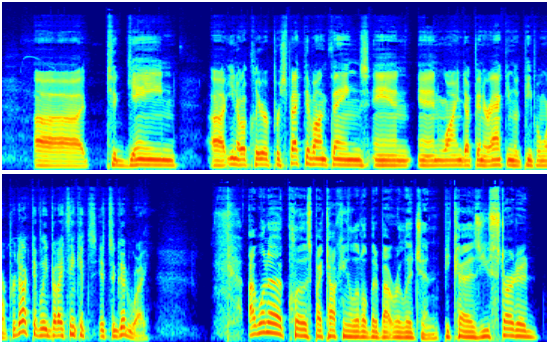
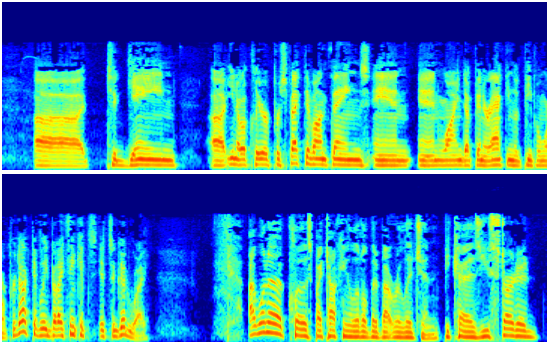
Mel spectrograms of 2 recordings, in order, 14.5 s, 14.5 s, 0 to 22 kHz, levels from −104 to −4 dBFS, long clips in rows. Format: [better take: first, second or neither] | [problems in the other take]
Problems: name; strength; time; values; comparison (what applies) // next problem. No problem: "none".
first | garbled, watery; slightly; nothing above 8 kHz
